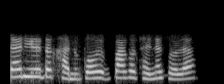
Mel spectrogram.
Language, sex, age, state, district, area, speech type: Nepali, female, 18-30, West Bengal, Kalimpong, rural, conversation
